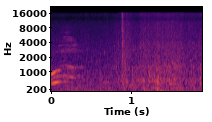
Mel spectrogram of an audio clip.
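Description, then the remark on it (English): A person jumps backwards into a river: a single sharp splash into water, followed by a few seconds of sloshing, rushing water noise. A brief voice sounds just before the splash. “Right, okay, so I'm gonna jump backwards, make a big splash.”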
